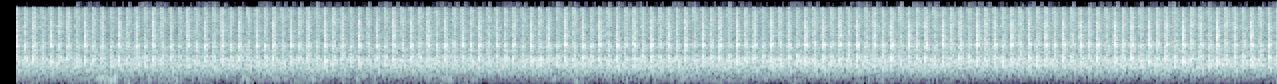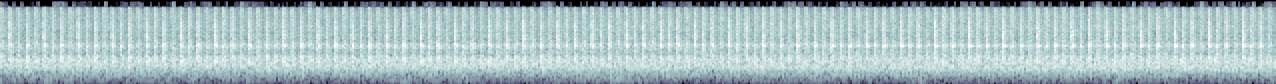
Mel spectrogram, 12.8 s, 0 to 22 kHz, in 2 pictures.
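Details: Mitsubishi 4D56 turbo diesel idling, cylinder head replaced two months earlier, injection pump rebuilt, injectors cleaned, new turbo; sharp single metallic knock near three per second, loudest at manifold side; valves checked; cause was timing marks shifted by a broken crankshaft keyway.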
